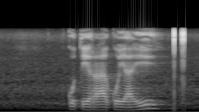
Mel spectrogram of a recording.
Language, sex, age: Tsonga, male, 23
